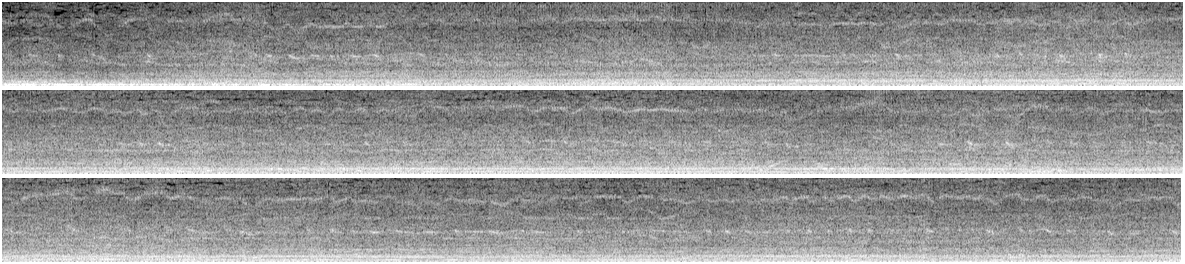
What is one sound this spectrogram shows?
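A second tiller engine drones a little farther off.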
